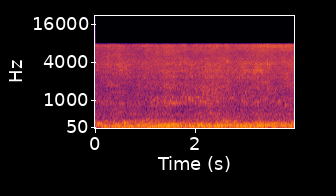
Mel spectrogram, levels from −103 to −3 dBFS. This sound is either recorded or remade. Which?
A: remade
